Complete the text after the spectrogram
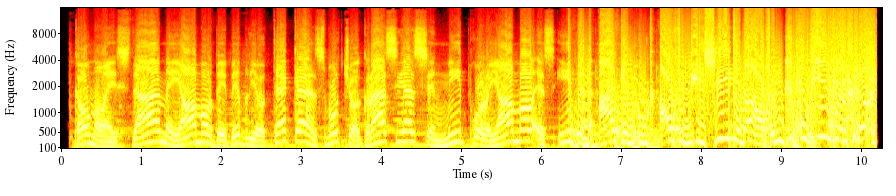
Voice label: speaking spanish german earrape; swaggersouls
